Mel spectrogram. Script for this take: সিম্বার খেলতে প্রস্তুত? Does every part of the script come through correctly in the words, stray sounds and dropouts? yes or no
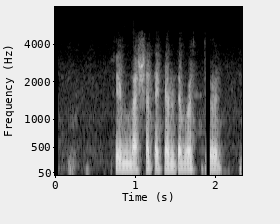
no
